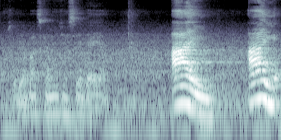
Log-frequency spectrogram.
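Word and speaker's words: עין: Ein, a semelhança do Aleph, ele também é pronunciável e é uma gutural. Eu digo impronunciável porque ele é accent, ele é silencioso, você quase não o percebe saindo da garganta.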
